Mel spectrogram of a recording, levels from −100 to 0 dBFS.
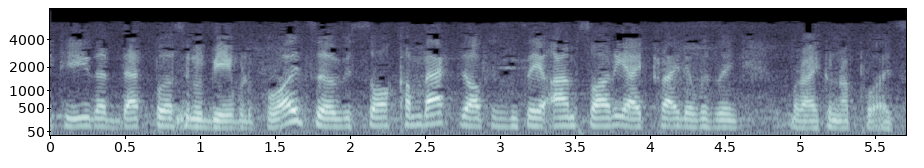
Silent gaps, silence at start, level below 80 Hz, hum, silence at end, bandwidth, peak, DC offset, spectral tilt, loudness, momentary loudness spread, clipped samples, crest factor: none; 0 s; -46 dBFS; none; 0 s; 6.2 kHz; -2 dBFS; 0.4%; -8.5 dB/octave; -18 LUFS; 7 LU; under 0.1%; 16 dB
